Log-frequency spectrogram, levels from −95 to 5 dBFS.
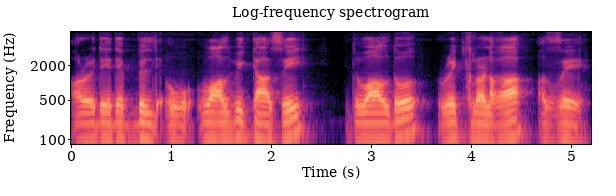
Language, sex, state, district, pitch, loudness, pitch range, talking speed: Nagamese, male, Nagaland, Dimapur, 100 Hz, -18 LUFS, 100-105 Hz, 160 wpm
